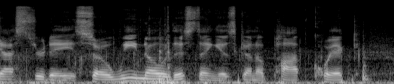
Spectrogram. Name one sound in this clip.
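A vehicle door clicks open.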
